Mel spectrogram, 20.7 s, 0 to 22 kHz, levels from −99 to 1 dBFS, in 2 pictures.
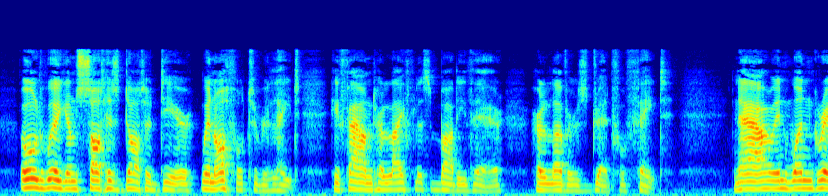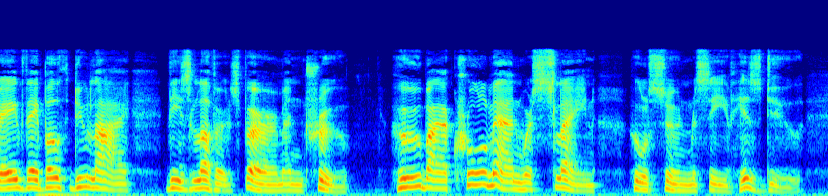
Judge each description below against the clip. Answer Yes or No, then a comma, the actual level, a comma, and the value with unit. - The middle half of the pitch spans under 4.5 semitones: No, average, 4.8 semitones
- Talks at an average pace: No, slow, 130 wpm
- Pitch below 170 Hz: Yes, medium, 140 Hz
